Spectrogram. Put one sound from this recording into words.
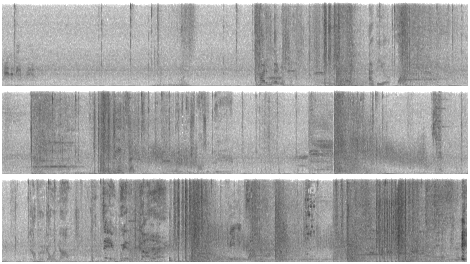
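Keys click rapidly on a keyboard.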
